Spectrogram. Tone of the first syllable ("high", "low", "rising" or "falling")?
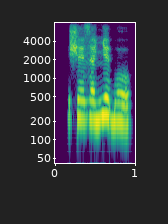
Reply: low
